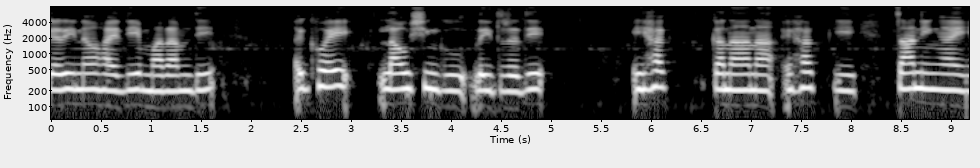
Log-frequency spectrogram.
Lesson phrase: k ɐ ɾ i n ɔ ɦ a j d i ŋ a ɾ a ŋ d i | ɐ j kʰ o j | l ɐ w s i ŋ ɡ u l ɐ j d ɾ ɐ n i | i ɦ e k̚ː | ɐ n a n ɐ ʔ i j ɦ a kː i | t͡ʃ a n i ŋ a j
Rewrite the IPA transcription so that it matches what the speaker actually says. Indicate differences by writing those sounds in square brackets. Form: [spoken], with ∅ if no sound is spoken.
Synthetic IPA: k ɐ ɾ i n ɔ ɦ a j d i [m] a ɾ a [m] d i | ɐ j kʰ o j | l [a] w s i ŋ ɡ u l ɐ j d ɾ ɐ [d] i | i ɦ [a] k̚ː | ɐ n a n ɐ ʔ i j ɦ a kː i | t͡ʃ a n i ŋ a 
